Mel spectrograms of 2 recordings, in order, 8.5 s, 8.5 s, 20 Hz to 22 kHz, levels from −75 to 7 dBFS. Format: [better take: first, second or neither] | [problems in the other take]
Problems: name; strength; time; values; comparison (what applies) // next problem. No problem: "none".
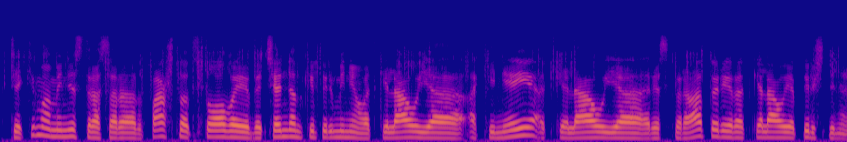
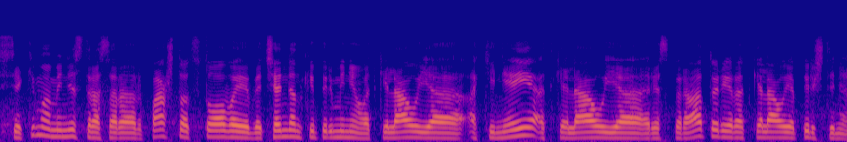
second | noise reduction (neural diffusion model UNIVERSE++)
